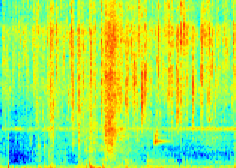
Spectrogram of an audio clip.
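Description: Water dripping and trickling out the bottom of a unit after being rinsed with a garden hose, soft splashes and drips with a few sharper drops, close by.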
